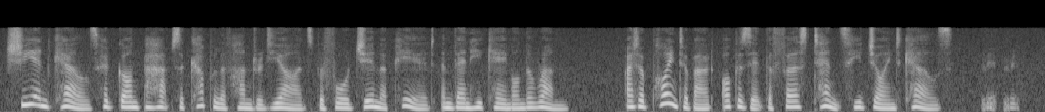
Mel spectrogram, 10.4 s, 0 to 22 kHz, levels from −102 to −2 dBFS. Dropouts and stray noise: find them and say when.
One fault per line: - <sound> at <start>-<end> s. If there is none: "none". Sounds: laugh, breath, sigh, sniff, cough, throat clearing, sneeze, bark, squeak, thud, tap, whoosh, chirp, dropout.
- laugh at 9.8-10.2 s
